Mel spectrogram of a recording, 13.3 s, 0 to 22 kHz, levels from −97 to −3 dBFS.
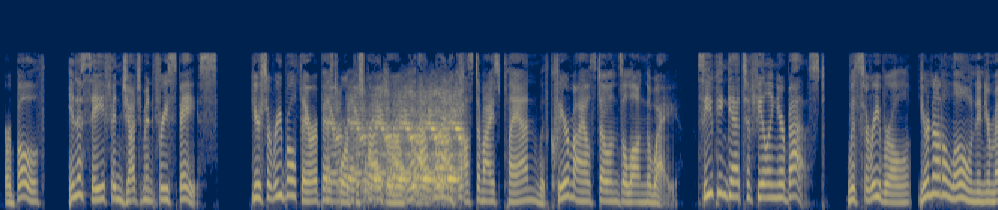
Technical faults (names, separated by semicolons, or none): feedback howl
